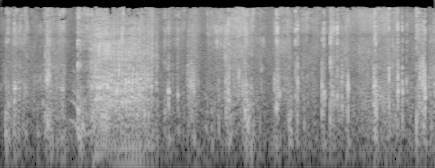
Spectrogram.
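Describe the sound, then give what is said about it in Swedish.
A horse whinnies loudly near the start, followed by steady clopping hooves and shuffling movement, with faint voices in the background, in a stable in Tingsryd, Småland, Sweden. “Nu tillbringar han mycket tid i stallet i Tingsryd, Småland, och helst då på hästryggen.”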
